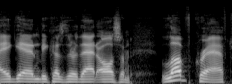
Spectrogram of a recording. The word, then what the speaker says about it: LVCRFT: Lovecraft, which is spelled LVCRFT, they are a group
